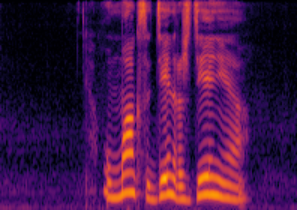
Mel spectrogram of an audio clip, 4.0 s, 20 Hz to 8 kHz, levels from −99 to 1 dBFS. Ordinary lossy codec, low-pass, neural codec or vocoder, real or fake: none; none; none; real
